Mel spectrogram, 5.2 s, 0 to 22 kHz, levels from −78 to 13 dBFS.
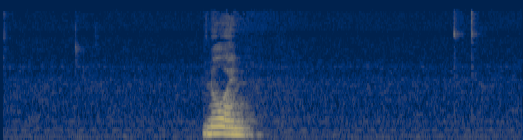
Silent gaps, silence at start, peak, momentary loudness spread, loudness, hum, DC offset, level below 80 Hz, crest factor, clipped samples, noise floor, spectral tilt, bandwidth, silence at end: none; 2 s; -2 dBFS; 30 LU; -16 LUFS; none; under 0.1%; -66 dBFS; 22 dB; under 0.1%; -54 dBFS; -7.5 dB/octave; 16 kHz; 2.7 s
